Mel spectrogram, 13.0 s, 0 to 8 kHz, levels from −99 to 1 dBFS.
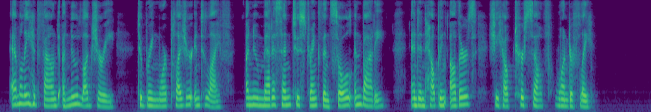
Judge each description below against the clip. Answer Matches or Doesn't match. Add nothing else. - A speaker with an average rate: Doesn't match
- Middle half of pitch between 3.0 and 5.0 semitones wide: Doesn't match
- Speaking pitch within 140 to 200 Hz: Matches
